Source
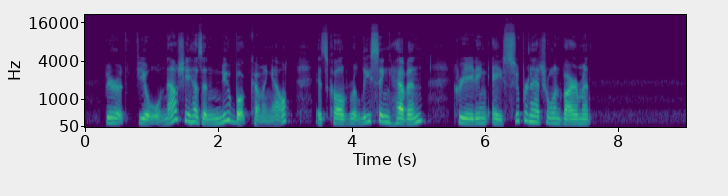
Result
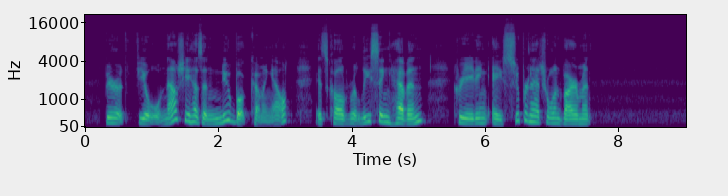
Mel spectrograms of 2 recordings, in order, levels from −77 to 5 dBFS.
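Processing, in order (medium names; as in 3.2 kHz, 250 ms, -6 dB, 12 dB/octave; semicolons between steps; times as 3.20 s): bass shelf 87 Hz -5.5 dB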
